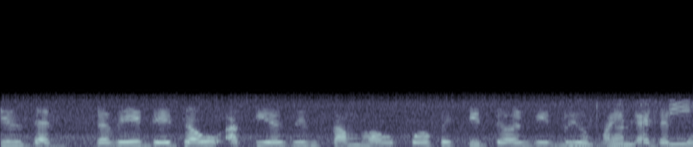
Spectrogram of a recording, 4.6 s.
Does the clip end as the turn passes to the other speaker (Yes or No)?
Yes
